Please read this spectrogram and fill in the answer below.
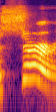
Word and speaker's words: ser: just be my oh the sir is not s-i-r they write s-e-r like why why you're pronouncing it the same way it's the same type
